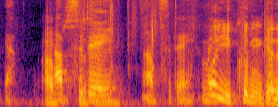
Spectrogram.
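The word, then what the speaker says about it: Abcde: Parents of, this is pronounced Absidy, but it's spelt A-B-C-D-E, like the first 5 letters of the alphabet, yeah. Absidy.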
